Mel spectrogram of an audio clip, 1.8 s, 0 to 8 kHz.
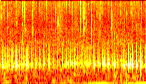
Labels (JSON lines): {"label": "biophony, rattle", "recorder": "SoundTrap 500"}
